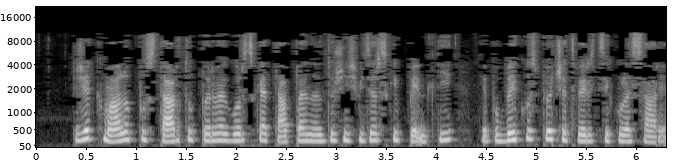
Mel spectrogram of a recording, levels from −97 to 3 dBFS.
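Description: Throughout, the speech was likely passed through low-bitrate WMA compression, leaving nothing above 10.1 kHz and a ringing, washy hiss breathing with it.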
